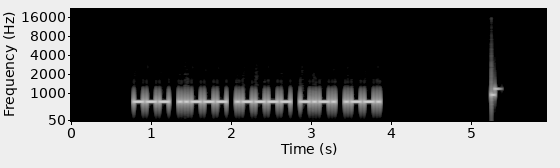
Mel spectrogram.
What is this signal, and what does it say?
Morse code, heard as a keyed tone, about 29 wpm, 700 Hz. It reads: O21CP
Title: Code Groups - 5 Letter:Numbers - 30wpm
